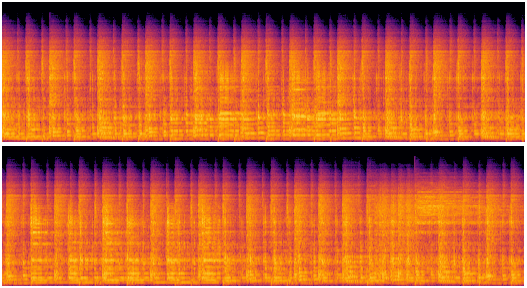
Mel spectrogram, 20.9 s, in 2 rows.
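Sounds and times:
rockabilly music from a jukebox: 0.0s - 20.9s.

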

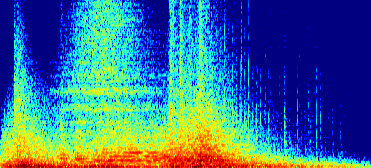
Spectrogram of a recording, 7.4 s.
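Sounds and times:
losing game music: 1.2s - 6.5s.

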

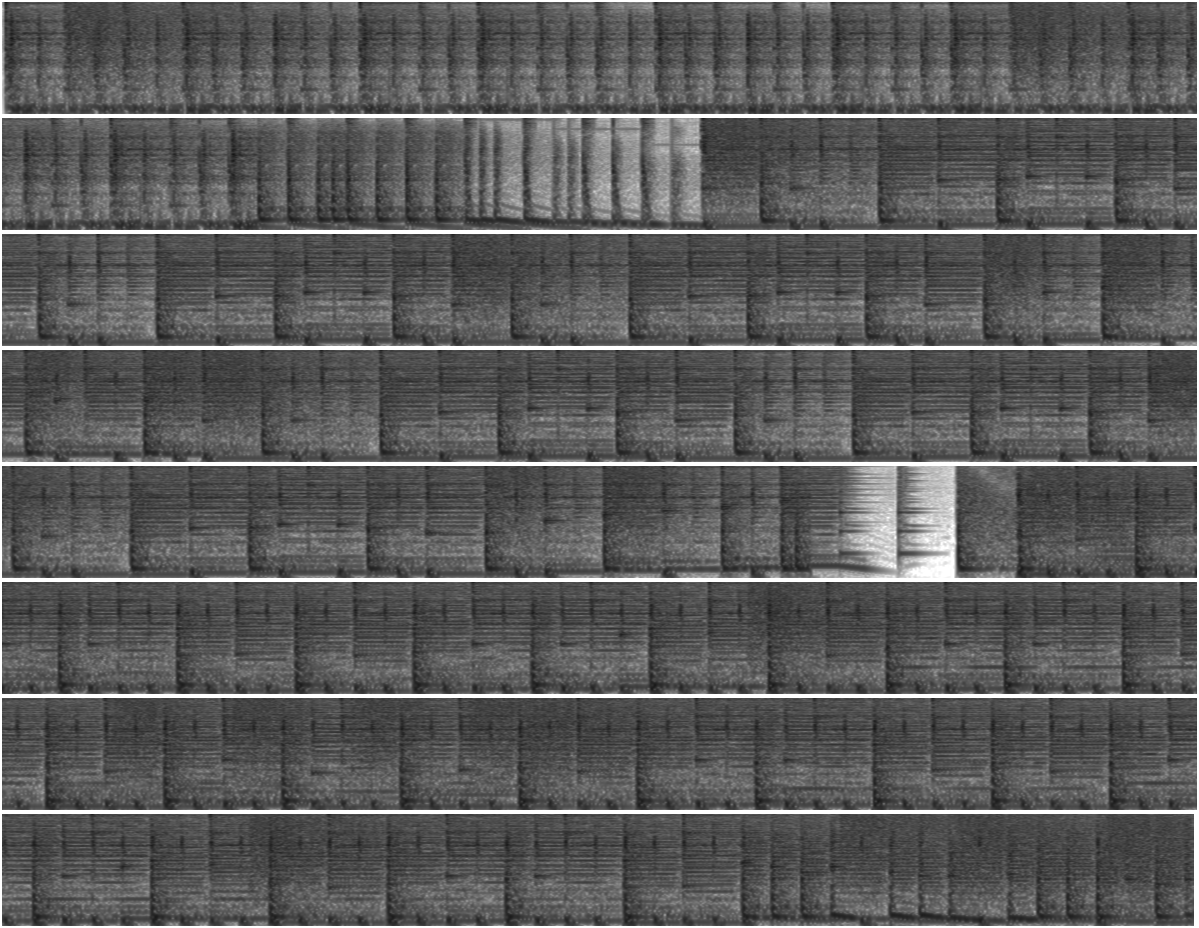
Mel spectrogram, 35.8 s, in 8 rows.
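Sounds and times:
broken beats: 0.0s - 35.8s.

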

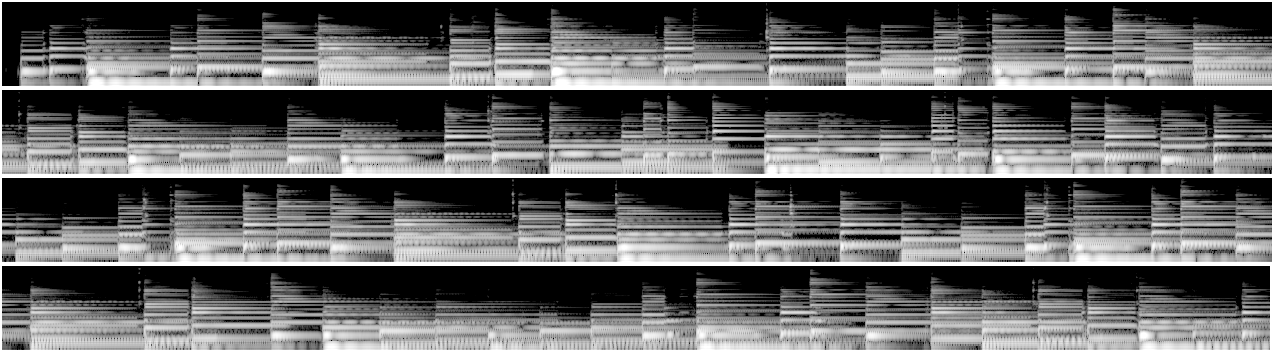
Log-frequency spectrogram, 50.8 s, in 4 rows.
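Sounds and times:
guitar: 0.0s - 50.7s.

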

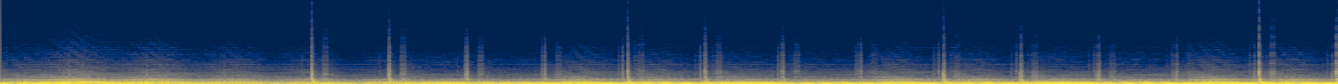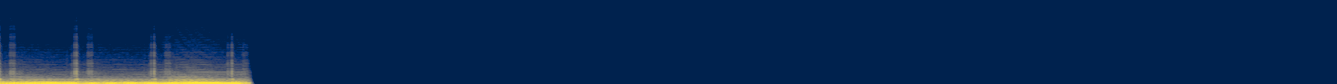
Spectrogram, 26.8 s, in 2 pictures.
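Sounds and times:
bass: 0.0s - 15.9s.

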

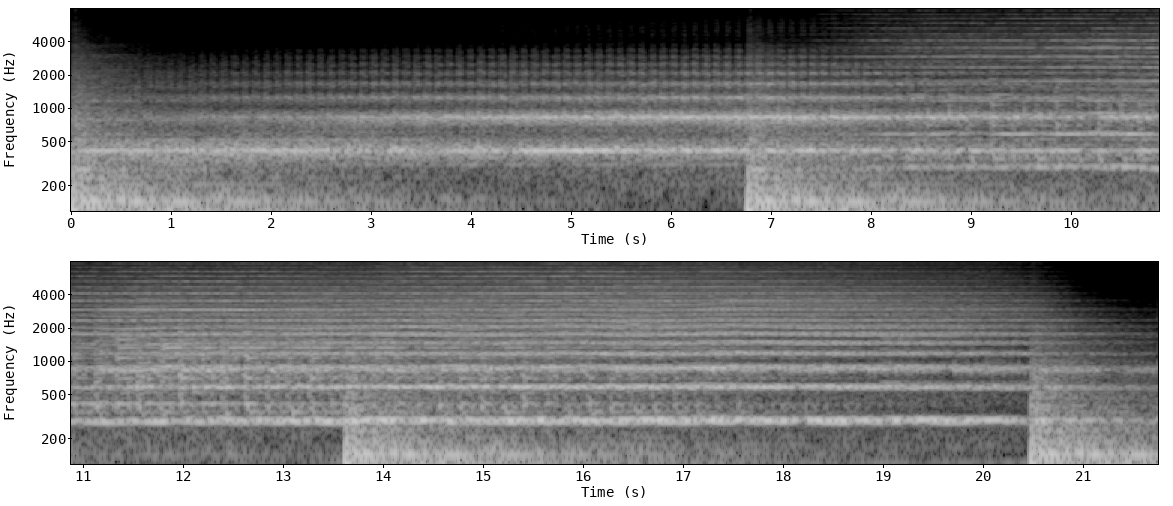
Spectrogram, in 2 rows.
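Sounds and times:
suspense one-shot: 0.0s - 5.1s, 6.8s - 11.9s, 13.5s - 19.1s, 20.5s - 21.7s.

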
